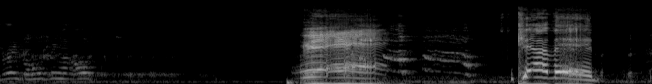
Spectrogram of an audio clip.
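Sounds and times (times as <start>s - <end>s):
strained throat noise of person trying to burp after drinking a shot: 3.0s - 3.9s
laughter: 3.7s - 4.9s
speech: 5.2s - 6.1s.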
